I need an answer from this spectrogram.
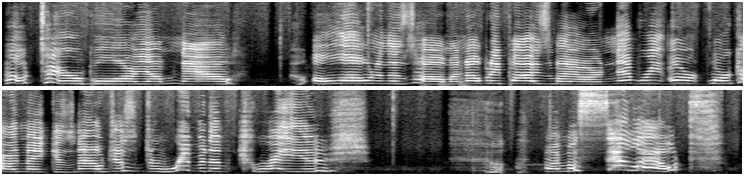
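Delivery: fake sobbing. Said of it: "and I'm crying".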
